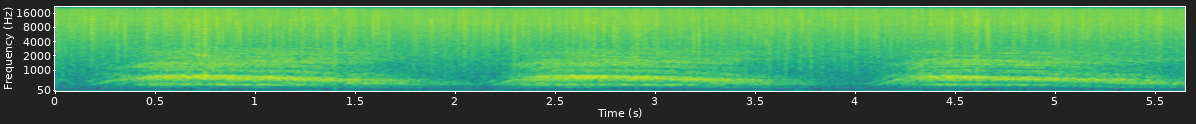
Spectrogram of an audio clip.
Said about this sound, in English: Three cheers for the general!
